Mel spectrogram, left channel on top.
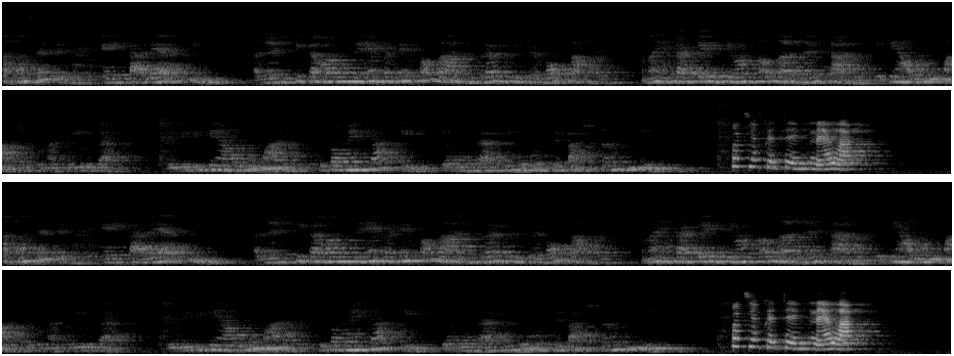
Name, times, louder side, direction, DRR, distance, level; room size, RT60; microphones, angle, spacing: voice 1, 0.0-2.2 2.5-6.1 6.4-10.7 11.1-16.3 16.6-16.8, equal, 70° left, 5.8 m, -37 dB
voice 2, 16.8-18.0, right 4 dB, 30° right, 2.0 m, -28 dB
28.5 x 18.0 x 7.9 m
head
